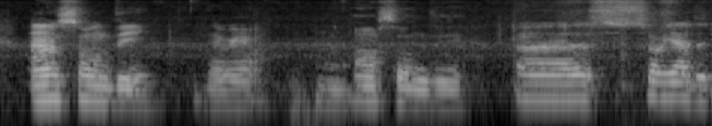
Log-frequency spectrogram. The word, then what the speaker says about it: Incendies: Okay, we haven't been pronouncing it properly. I think it's Incendies.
